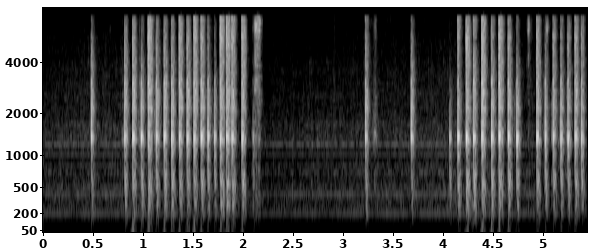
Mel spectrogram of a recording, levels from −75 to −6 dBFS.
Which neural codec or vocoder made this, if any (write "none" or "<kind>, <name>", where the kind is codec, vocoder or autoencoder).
none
